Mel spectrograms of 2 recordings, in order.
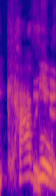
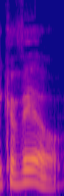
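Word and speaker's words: Cavill: Henry Caval, that's how you say his name. I've been struggling, Quinn. I don't know if you've noticed, I've been saying Henry Caval. One of your country sir, you should know how to pronounce Yeah. Yeah. Yeah. Like travel.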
